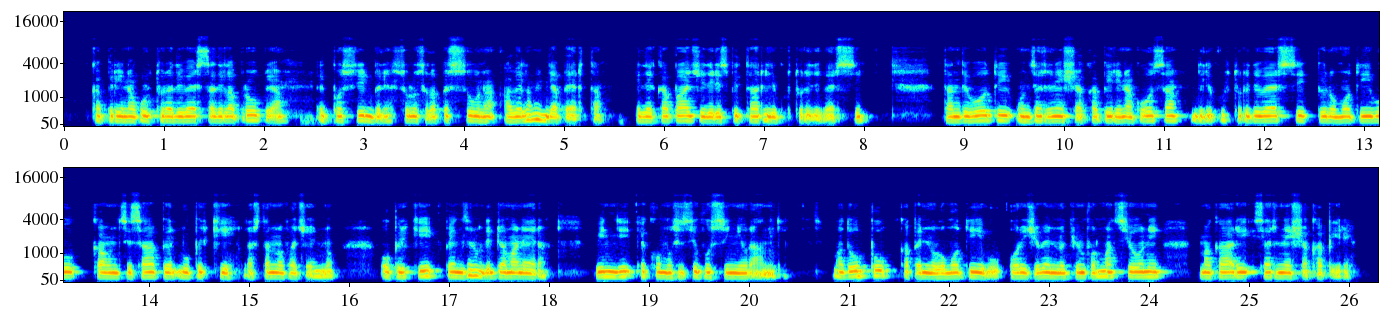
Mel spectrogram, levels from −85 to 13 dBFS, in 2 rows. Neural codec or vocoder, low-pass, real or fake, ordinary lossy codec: none; 7.2 kHz; real; Opus, 24 kbps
